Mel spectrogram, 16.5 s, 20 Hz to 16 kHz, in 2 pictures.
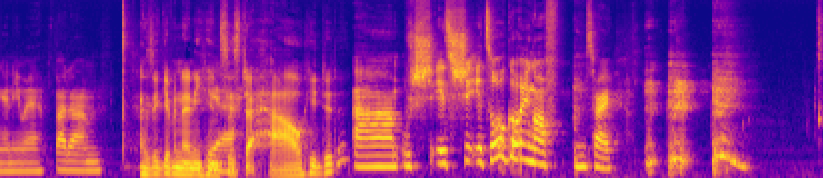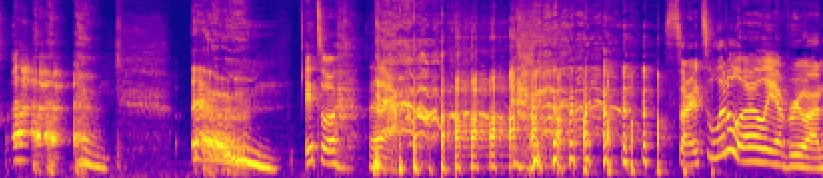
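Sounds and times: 
speech: 0.0s - 7.6s, 8.3s - 14.4s, 15.1s - 16.4s
person clearing throat: 6.4s - 7.6s, 8.3s - 9.4s, 10.2s - 11.0s, 12.0s - 12.4s
person coughing in rough raspy bursts: 6.4s - 7.6s, 8.4s - 9.4s, 10.2s - 11.0s, 12.0s - 12.8s
laughter: 12.0s - 15.4s.

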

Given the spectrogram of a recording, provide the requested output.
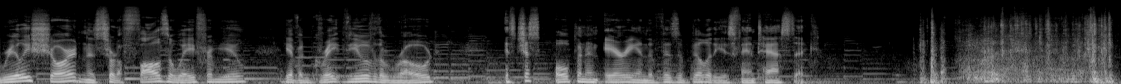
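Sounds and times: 
speech: 0.0s - 8.3s, 9.2s - 9.6s
van sliding door rolling open along its track: 9.1s - 11.2s.

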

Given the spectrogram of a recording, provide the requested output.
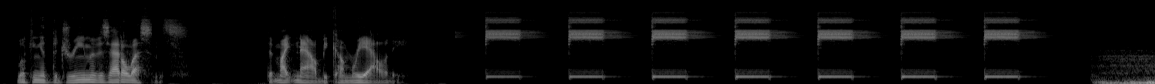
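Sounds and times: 
speech: 0.2s - 2.0s, 2.7s - 4.1s
lunar module computer alarm tone: 4.6s - 10.6s.

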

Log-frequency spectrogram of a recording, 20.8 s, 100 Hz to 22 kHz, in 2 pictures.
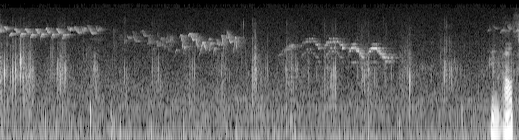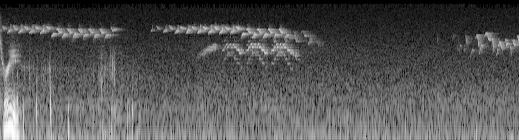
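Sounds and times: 
Canada warbler singing: 0.0s - 4.9s, 5.6s - 8.1s, 9.8s - 16.8s, 19.4s - 20.7s
rustle of forest noise in a swampy forest: 0.0s - 20.7s
speech: 9.8s - 10.9s.

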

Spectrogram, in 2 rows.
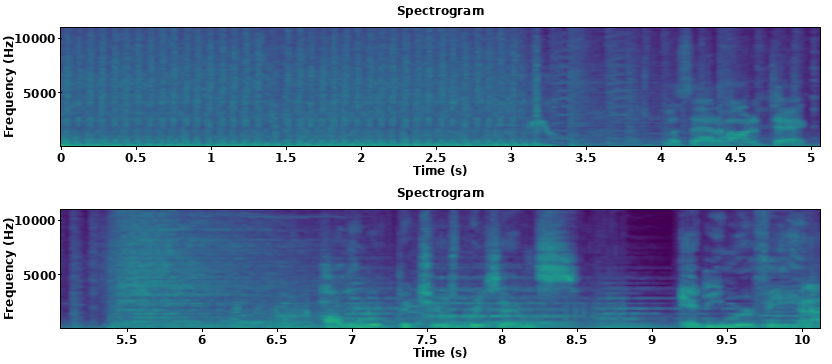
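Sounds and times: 
Uzi submachine gun firing a continuous rapid burst: 0.0s - 3.4s
speech: 4.1s - 5.5s, 6.2s - 8.6s, 9.2s - 10.1s.

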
